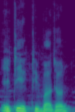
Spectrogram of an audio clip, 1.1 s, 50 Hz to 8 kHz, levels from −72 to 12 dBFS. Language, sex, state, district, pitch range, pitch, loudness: Bengali, male, Tripura, West Tripura, 115-155 Hz, 150 Hz, -15 LUFS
